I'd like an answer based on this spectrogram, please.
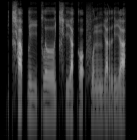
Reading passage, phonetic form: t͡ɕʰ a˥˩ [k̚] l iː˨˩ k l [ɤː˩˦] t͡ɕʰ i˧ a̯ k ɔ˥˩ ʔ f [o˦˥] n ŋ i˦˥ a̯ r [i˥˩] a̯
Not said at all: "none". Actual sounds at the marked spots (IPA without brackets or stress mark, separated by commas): p̚, ɤː˧, o˦˥, i˥˩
